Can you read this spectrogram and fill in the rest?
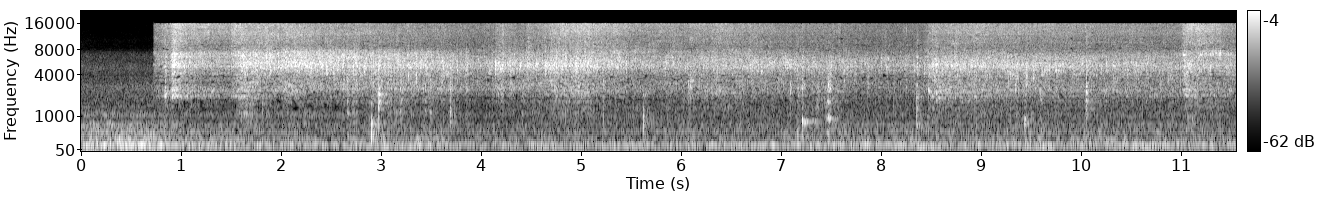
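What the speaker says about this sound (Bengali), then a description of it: "মাছগুলো এবার সেই তেলে দিয়ে দিচ্ছি" Pieces of aar fish hit hot oil in a kadai and break into a steady, close sizzle that carries on throughout, dotted with occasional pops, ticks and utensil clinks.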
